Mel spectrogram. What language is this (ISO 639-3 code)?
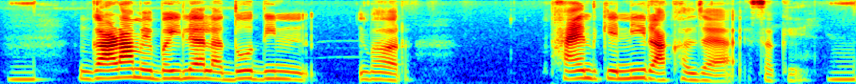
hne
